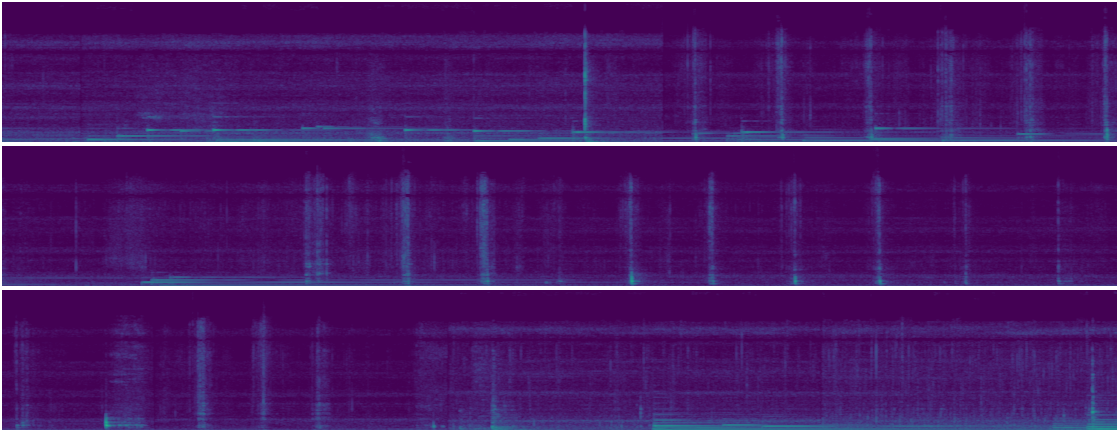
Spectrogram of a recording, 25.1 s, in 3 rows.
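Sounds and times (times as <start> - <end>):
knife chopping on wooden board: 5.1 - 8.4, 16.3 - 19.2.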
